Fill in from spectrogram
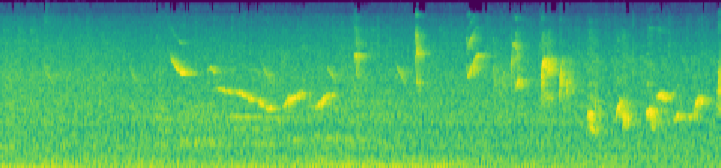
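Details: White-rumped shama singing, a bird noted for its varied voice and mimicry: clear whistled phrases sliding down, then up, followed by sharp high notes and quick rising slurs, over a steady low hum.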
